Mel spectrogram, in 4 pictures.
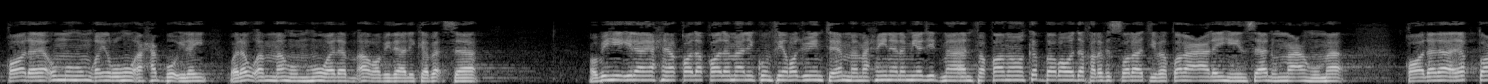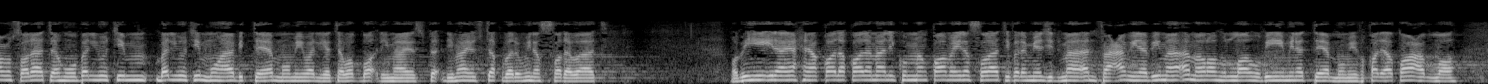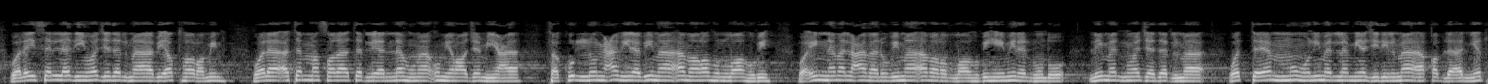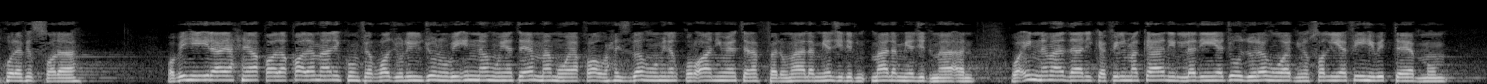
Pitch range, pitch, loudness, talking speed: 165-195 Hz, 180 Hz, -17 LUFS, 145 wpm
